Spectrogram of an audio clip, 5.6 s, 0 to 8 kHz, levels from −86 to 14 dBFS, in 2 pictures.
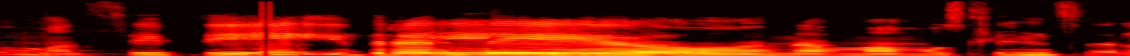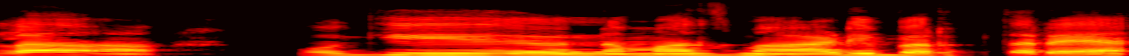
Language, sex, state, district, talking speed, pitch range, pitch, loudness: Kannada, female, Karnataka, Chamarajanagar, 105 wpm, 195-230 Hz, 205 Hz, -21 LUFS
